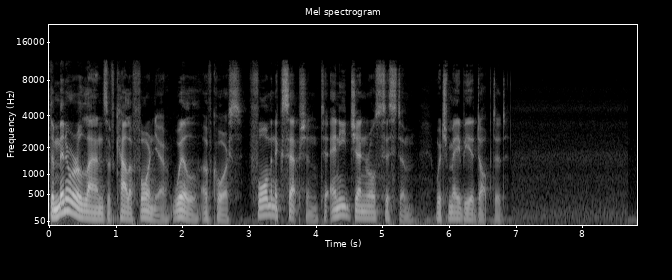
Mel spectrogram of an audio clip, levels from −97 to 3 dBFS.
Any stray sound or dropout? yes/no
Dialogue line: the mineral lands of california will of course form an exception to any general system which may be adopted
no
